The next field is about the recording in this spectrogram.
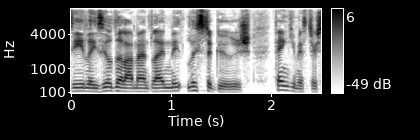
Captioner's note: speaking French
